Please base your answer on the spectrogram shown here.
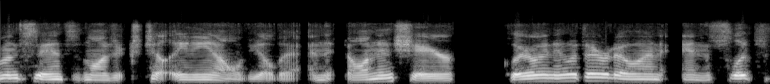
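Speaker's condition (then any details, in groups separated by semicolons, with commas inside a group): Facial paralysis after surgery; tongue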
